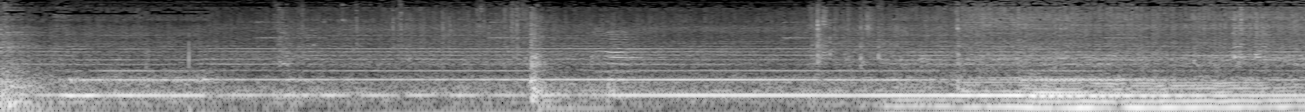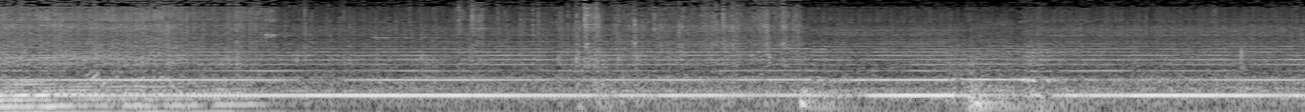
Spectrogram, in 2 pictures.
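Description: A hydraulic machine hums steadily.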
